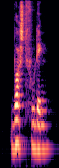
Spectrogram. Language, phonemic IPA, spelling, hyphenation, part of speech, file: Dutch, /ˈbɔrstˌfu.dɪŋ/, borstvoeding, borst‧voe‧ding, noun, Nl-borstvoeding.ogg
- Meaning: 1. breast feeding 2. breast milk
